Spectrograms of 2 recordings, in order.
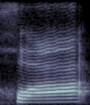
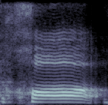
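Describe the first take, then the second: First: The long vowel is light and open, like 'aa'. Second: The long vowel is dark and rounded, like 'aw'. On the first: The speaker calls it wrong. "नहीं" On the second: The speaker calls it right. "उसके बाद खौ"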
